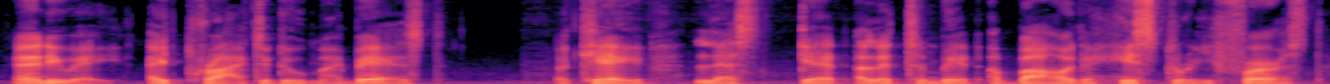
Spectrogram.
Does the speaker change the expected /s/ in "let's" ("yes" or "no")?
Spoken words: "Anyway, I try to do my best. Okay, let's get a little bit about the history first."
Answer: no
